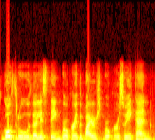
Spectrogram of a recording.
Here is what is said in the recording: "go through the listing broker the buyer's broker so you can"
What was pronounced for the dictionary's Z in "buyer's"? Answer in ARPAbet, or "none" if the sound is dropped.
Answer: S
